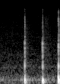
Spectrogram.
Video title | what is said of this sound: spinach and red quinoa bread | you hear that hollow sound. That's a good indication.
